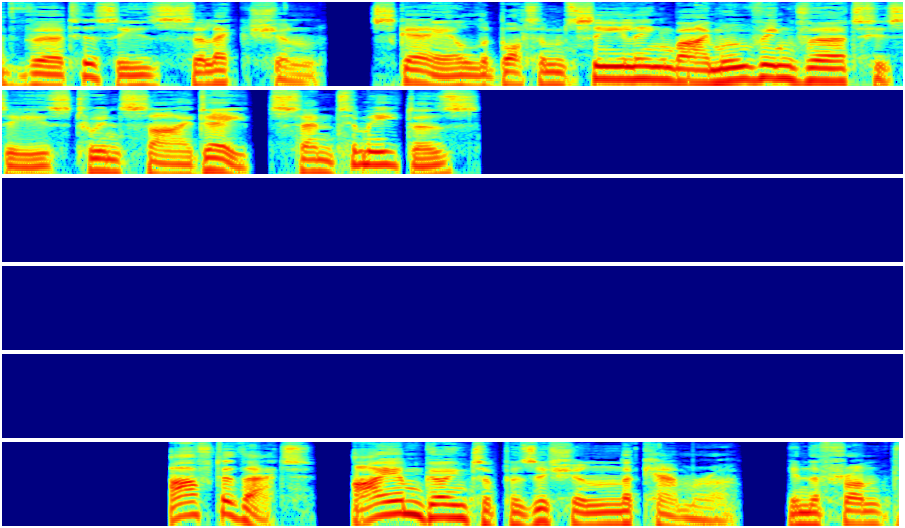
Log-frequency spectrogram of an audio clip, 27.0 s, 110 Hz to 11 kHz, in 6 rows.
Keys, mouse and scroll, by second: 0.0 KP_7, 2.3-3.0 middle drag, 3.8 g, 8.3 click, 9.3 shift+drag, 9.8 middle click, 10.9 g, 14.4 click, 15.5 shift+click, 16.4 g, 18.0-19.5 middle drag, 20.1-20.5 shift+middle drag, 21.1 Tab, 21.9 Tab, 22.7-23.8 middle drag, 25.0 KP_1, 26.0 middle click.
